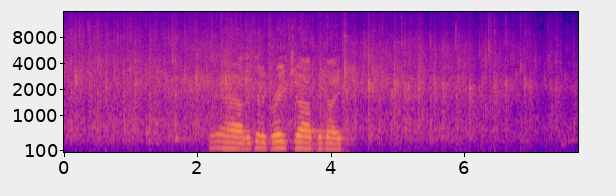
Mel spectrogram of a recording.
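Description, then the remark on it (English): A crowd claps steadily for the students and the staff for the whole stretch, a dense wash of applause with no clear individual claps, while a man speaks briefly over it partway through. “Let's give one more round of applause to the students and the staff.”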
